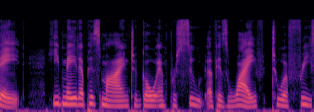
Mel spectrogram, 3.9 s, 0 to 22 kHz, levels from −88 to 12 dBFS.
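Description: No technical faults can be heard anywhere in this speech recording. There is nothing here to place in time order.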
